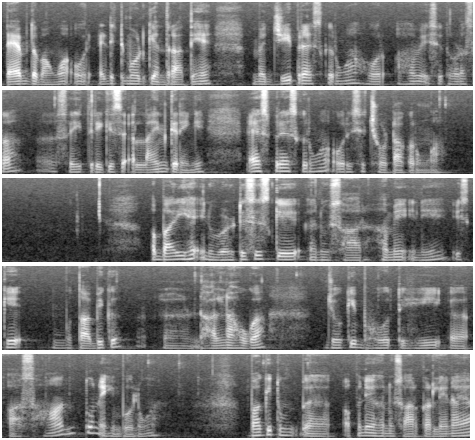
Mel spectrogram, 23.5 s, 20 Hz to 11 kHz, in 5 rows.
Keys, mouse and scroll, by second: 2.6 g, 7.3 s, 12.6 r, 17.0-17.7 shift+middle drag, 17.7 scroll up 2, 18.0 scroll down 1, 18.1-19.2 scroll up 2, 19.2 scroll down 1, 19.5-20.0 scroll up 1, 20.0 scroll up 1, 20.3-20.7 shift+middle drag, 20.7 scroll up 1, 21.4-23.5 shift+middle drag.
